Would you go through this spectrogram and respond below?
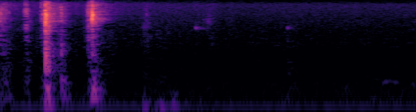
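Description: A few sharp computer keyboard keystrokes, two loud clicks close together near the start and one more at the end, separated by quiet background hum.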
